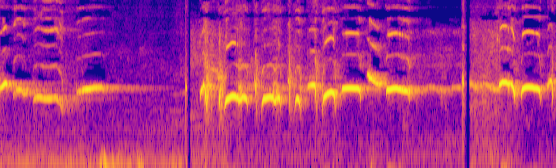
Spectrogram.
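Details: Lesser necklaced laughingthrush singing to lure birds for trapping: a long drawn whistle with a low hum behind it, a short break, then a lively string of rapid whistled notes and slurred phrases.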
